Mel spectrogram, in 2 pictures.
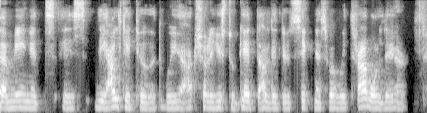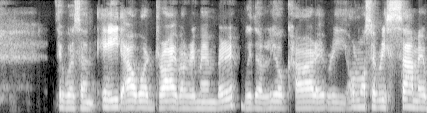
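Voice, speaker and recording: A woman in her fifties from Peru with a Peruvian Spanish accent, telling food memories as a podcast guest with soft laughs. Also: fairly low pitch. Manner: warm storytelling with frequent soft laughs. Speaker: guest dietitian. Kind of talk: conversational interview.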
